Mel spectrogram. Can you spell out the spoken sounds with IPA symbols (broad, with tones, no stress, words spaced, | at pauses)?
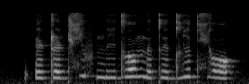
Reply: ʔe˨ʈɛ˨ɖ çe˦fn̪i˨dlɔ˦ n̪ɛ˨t̪e˨dʎœ˦d çɔ˨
